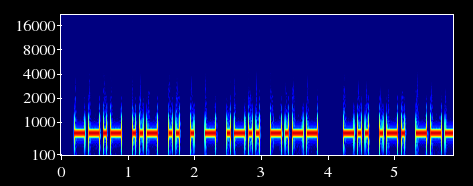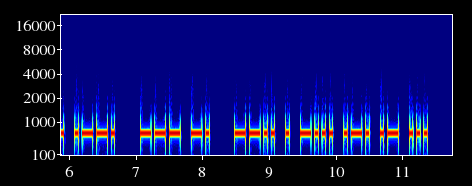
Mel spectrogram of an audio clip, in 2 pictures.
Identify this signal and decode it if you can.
Morse code, heard as a keyed tone, about 22 wpm, 700 Hz. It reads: QUIETLY DROP ON ZEBRAS
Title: Pangram Challenge v2 - 22wpm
